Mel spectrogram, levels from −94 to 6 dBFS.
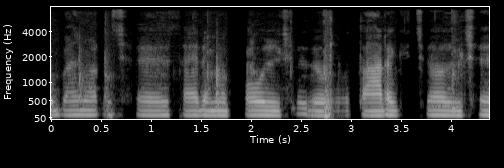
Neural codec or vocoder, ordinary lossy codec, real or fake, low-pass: none; none; real; 7.2 kHz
